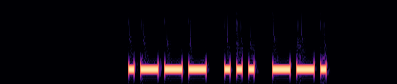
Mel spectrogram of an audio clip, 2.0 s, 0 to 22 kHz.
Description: Morse code, heard as a keyed tone, about 40 wpm, 700 Hz. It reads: JSG
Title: USA Call Sign Postfixes - 3 Letters 40wpm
